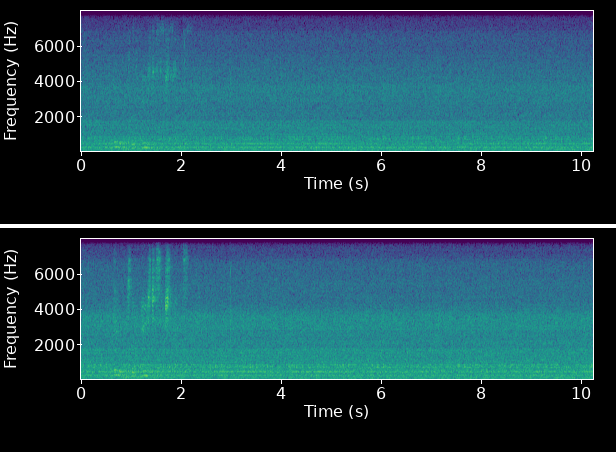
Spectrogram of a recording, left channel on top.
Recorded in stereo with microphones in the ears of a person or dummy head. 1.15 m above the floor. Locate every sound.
0.6 s a woman speaking: 45° right (ahead or behind), 5 m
